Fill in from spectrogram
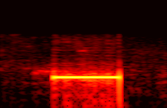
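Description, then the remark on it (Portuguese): A single loud, steady mid-pitched telephone ringback tone from a call to someone who is not answering holds for about two-thirds of a second on its own before cutting off. “Aí depois eu ligo pra ela, não tá atendendo.”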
